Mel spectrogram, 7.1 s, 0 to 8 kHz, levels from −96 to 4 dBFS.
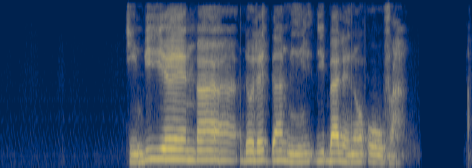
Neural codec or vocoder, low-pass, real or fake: codec, 16 kHz, 2 kbps, FunCodec, trained on Chinese and English, 25 frames a second; 7.2 kHz; fake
